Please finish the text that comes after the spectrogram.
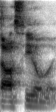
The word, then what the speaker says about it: Osceola: Is that how you pronounce it? It's Osceola. Osceola.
